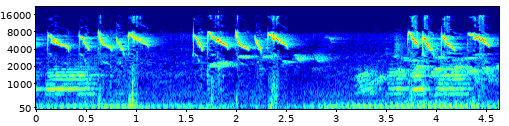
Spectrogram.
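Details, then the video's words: ['Tutor recording of a male Buxtoni white-eye singing ngalas: strings of four or five piercing, falling whistles, interleaved with lower buzzy harmonic notes, over a low droning background.'] "Masteran Pleci Buxtoni Ngalas Buka Paruh"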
